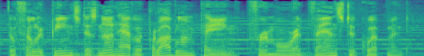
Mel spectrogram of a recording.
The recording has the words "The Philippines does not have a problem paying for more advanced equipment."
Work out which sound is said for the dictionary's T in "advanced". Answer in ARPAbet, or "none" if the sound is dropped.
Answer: T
